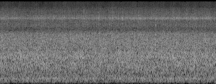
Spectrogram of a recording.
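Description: Heavy June summer rain pours down in Adana, Turkey, drops drumming straight onto a phone's camera lens in a dense, steady, close hiss that never lets up.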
